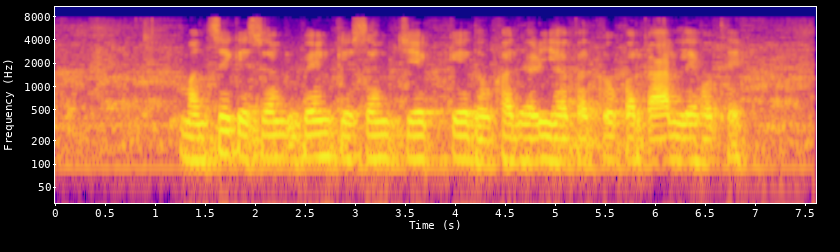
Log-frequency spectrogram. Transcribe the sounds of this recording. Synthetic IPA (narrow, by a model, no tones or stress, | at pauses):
mənsekesə̃ŋɡbɛ̃ːŋkːesə̃ŋɡt͡ʃeːkːed̪ʱoːkʰad̪ʱəɽiɦəkət̪̚kopəɾkaːɾleɦoːt̪ʰḛː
